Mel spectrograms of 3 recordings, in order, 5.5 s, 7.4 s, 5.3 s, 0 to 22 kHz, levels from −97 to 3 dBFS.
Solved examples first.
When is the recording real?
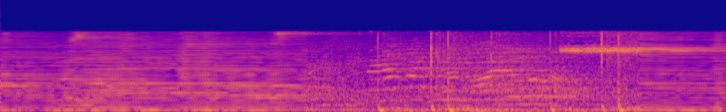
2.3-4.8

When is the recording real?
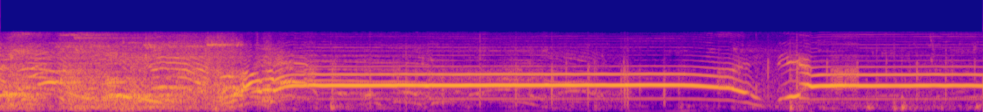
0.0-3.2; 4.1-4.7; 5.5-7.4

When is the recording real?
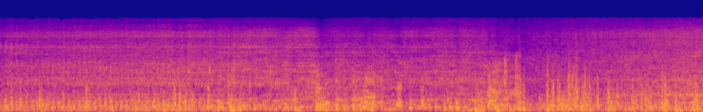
0.0-1.6; 3.9-5.3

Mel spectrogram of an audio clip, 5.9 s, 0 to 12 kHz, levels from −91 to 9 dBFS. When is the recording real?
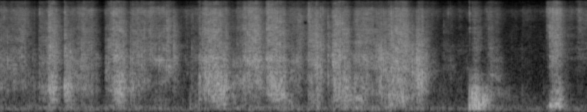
0.0-2.5; 5.2-5.9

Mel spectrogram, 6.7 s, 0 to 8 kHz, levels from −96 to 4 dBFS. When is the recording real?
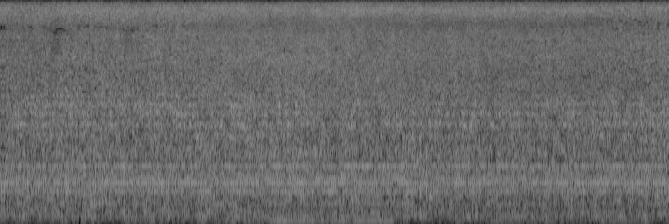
0.0-2.0; 6.0-6.7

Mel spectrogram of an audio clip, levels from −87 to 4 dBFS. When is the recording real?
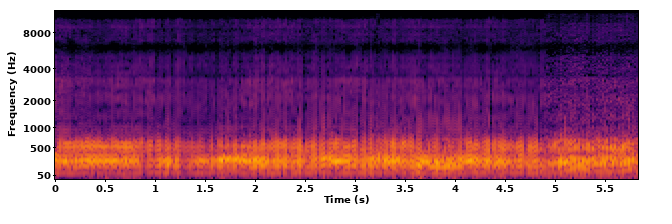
4.9-5.8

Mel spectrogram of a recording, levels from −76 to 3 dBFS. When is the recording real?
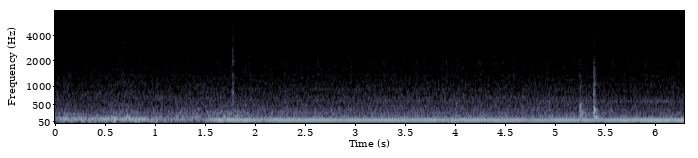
2.2-3.8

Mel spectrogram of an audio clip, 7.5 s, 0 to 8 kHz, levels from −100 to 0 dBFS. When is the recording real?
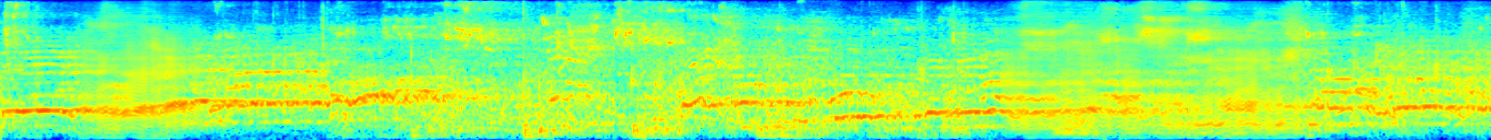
0.0-0.4; 1.0-5.0; 6.5-7.5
